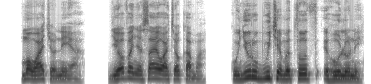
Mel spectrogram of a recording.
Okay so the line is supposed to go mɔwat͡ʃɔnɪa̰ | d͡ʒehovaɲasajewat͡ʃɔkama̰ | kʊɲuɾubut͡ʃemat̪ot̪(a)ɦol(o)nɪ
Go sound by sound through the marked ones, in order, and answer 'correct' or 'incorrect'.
incorrect: e, correct

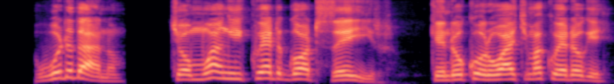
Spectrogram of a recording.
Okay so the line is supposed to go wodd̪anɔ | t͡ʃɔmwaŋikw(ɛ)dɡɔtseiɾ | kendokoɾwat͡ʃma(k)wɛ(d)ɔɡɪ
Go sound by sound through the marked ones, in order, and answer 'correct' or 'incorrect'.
correct, correct, correct

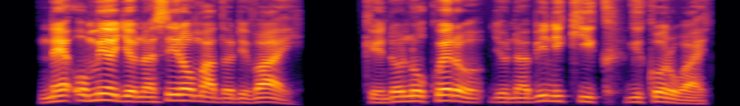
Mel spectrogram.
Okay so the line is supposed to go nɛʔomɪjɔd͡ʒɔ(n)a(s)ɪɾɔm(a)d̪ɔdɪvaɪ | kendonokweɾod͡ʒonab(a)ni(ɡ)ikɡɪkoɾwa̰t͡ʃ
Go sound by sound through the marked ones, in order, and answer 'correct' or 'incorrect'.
correct, correct, correct, incorrect: i, incorrect: k

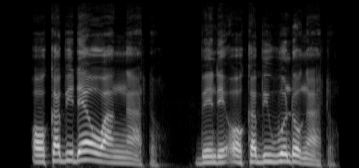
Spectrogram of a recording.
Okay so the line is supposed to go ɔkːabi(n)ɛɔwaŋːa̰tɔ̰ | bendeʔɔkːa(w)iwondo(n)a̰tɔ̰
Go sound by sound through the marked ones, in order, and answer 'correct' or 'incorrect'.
incorrect: d, incorrect: b, incorrect: ŋ

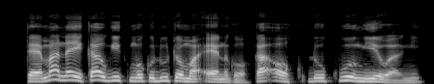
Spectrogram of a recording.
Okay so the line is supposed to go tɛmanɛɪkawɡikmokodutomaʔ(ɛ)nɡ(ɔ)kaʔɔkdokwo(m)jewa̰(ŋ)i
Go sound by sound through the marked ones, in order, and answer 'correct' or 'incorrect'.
correct, correct, incorrect: ŋ, correct

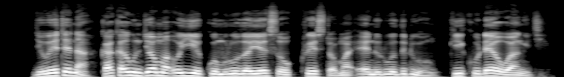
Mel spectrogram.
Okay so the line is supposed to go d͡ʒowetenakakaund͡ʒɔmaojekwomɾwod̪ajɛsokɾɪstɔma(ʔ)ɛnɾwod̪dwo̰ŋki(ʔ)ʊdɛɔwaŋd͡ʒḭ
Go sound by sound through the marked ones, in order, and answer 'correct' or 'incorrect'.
correct, incorrect: k

